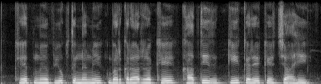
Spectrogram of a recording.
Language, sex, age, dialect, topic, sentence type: Magahi, male, 56-60, Southern, agriculture, question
